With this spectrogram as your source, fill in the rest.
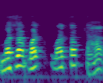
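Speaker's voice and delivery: soft, low-key cartoon rabbit voice. Chatting about character voices, she tries out a Bugs Bunny voice. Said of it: "was that, um, Bugs Bunny?".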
